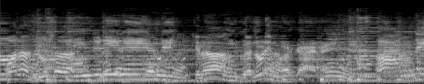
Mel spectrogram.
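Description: Dayunday singing: a voice carrying a wavering, ornamented melody over plucked guitar accompaniment.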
